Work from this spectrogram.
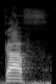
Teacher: Kalau kaf pangkal lidah tapi agak keluar dia di tengah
